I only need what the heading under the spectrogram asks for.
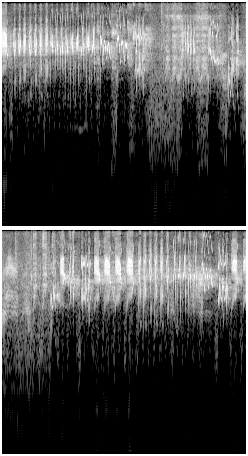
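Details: Asian pied starling from Java in full song imitating caladi and kapas tembak, with a steady stream of rapid high pulsed notes, a scratchy warbled middle section, then more fast chattering trills.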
